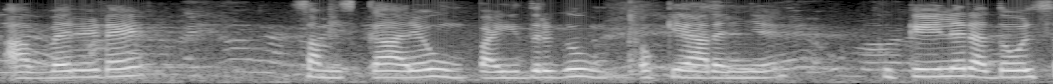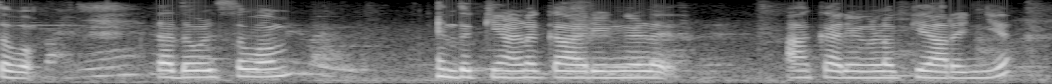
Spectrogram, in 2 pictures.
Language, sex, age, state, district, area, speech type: Malayalam, female, 18-30, Kerala, Kasaragod, urban, spontaneous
